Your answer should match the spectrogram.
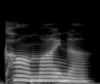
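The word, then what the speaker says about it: Carmina: Christian name she proceeded is car minina put the accent if you please on the first syllable the moment Mrs GLE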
